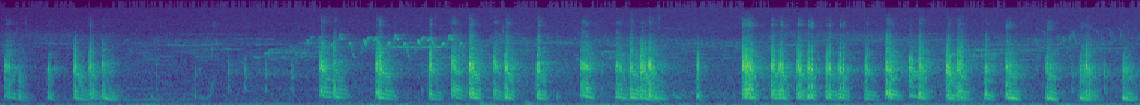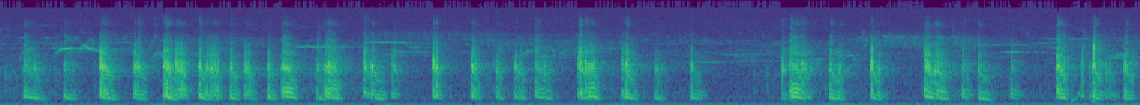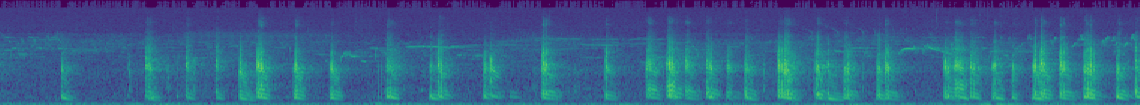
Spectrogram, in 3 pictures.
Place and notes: Green Frogs, Ellen Brown Lake Road
Green Frogs and various bird species call and sing before a summer sunrise. Ellen Brown Lake Road, Pictou County Nova Scotia.
World Listening Day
